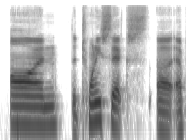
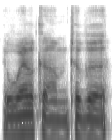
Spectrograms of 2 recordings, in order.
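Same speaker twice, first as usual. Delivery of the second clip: low, slow seductive voice; sultry voice; 6 semitones lower, slower than usual. Pretend. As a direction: drop deep and slow, seduce the listener. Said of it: "use a deeper tone".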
